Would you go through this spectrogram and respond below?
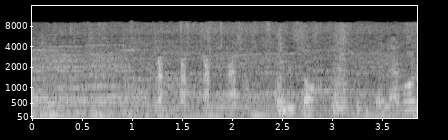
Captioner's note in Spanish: Carcajada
